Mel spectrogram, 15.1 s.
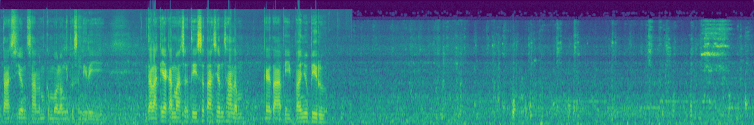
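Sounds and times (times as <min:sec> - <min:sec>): train coach rumble: 0:00.0 - 0:15.0
wheel squealing: 0:08.7 - 0:15.0.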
